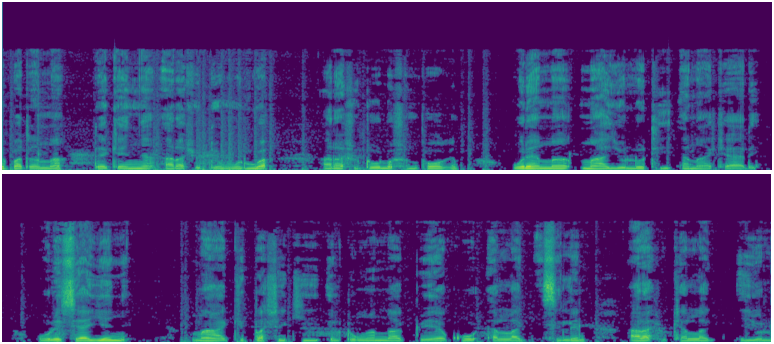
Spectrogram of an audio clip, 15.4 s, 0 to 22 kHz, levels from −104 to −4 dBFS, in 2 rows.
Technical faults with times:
0.00-15.39 overdone noise removal

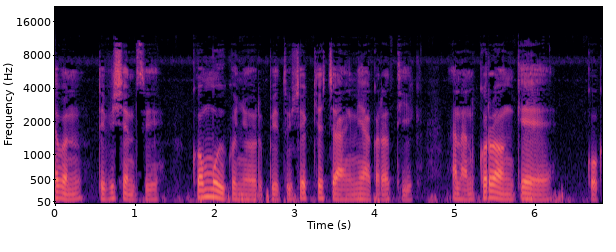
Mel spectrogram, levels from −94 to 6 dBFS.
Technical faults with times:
0.00-6.84 transcoding between lossy codecs

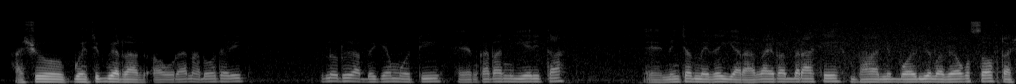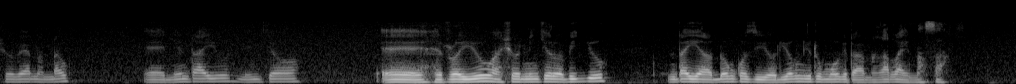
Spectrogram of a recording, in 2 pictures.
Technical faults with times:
3.21-5.77 automatic gain rising

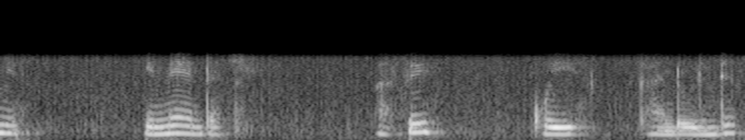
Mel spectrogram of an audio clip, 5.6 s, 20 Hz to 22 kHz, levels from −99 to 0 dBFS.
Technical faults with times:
0.00-5.59 Opus compression

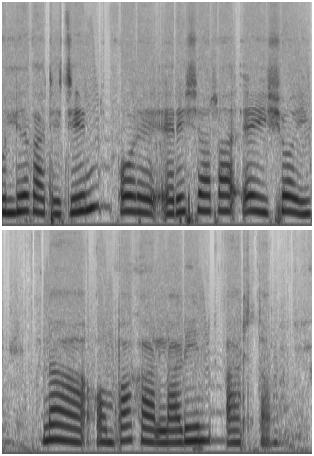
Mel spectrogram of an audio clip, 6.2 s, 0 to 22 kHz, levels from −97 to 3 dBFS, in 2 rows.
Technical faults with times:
0.00-6.21 stuck bit

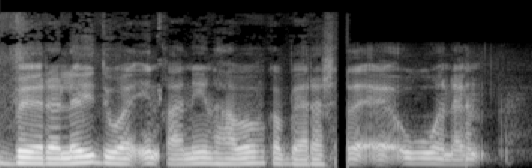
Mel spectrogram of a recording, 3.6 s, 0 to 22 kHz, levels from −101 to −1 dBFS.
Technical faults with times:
1.03-1.08 damaged data in a compressed stream
2.24-3.55 input switched to a poorer device

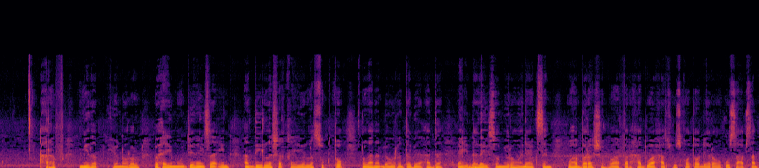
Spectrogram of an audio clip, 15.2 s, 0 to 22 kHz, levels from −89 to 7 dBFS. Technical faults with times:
0.00-15.19 HE-AAC compression

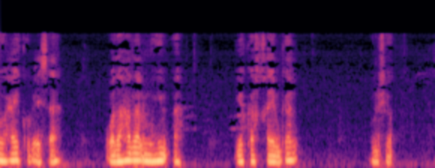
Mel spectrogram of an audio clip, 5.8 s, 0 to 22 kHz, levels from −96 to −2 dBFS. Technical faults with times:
0.00-5.80 Vorbis compression

